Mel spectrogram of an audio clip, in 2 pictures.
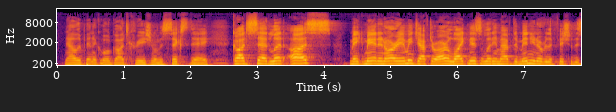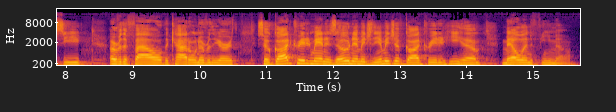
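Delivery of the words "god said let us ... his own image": ringing, proclaimed scripture reading; booming biblical narration. Acted. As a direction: thunder out each "God said". Reads Genesis creation of man.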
